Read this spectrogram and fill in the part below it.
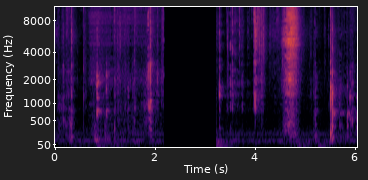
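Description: A cardboard box lid slides off with a light scrape and rustle.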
